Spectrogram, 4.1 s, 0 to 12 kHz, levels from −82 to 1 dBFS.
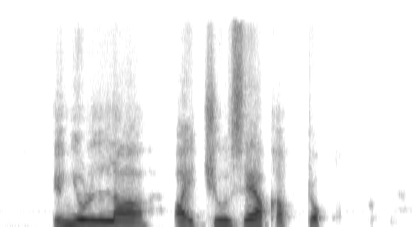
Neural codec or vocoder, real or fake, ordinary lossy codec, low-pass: codec, 16 kHz in and 24 kHz out, 0.8 kbps, FocalCodec, streaming, 65536 codes; fake; AAC, 48 kbps; 10.8 kHz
